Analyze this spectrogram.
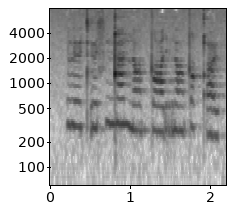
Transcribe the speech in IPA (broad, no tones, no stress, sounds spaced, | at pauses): l ø tʼ ʏ s ŋ͡ǃ ã n œ̃ tˤ e r ũ tˤ ʏ qʼ ʏ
